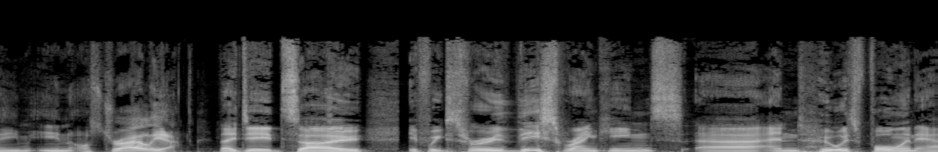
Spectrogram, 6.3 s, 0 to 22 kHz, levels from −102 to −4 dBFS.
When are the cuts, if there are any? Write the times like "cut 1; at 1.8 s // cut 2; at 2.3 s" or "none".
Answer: cut 1; at 2.7 s // cut 2; at 3.0 s // cut 3; at 3.8 s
